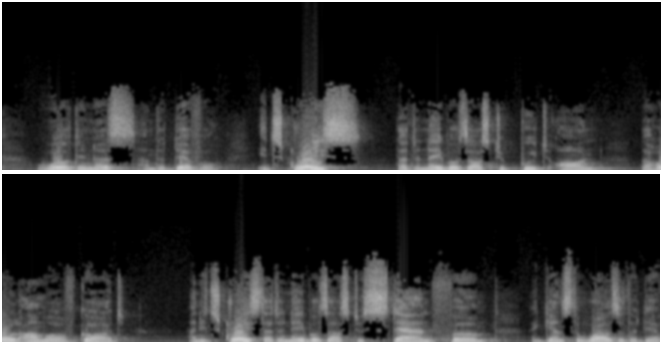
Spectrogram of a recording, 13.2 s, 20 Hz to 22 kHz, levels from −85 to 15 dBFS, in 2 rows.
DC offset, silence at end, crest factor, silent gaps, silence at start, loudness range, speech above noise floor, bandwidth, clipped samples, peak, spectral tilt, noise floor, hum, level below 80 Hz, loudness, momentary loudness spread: under 0.1%; 0 s; 14 dB; none; 0.35 s; 3 LU; 34 dB; 12 kHz; 0.2%; 0 dBFS; -4.5 dB/octave; -47 dBFS; none; -50 dBFS; -13 LUFS; 15 LU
